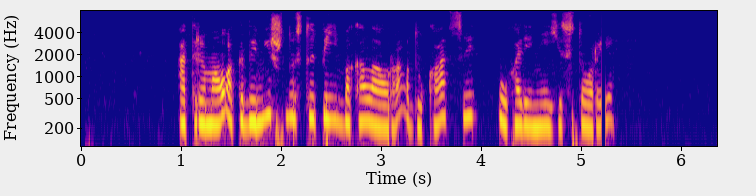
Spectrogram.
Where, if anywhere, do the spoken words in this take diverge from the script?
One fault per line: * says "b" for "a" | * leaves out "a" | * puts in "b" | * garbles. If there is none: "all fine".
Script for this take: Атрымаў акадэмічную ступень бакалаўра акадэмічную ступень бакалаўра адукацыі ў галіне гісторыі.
* leaves out "акадэмічную ступень бакалаўра"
